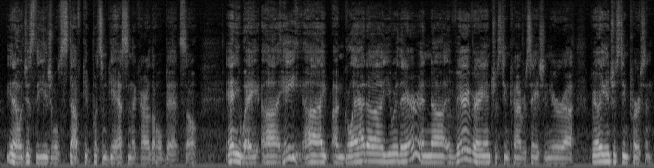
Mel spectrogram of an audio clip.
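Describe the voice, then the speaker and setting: A man in his sixties with a mid-pitched voice chats as an amateur radio operator. His delivery is friendly and informal, meandering along with frequent hesitations. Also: a little mellow. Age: 60s. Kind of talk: casual chat over ham radio.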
